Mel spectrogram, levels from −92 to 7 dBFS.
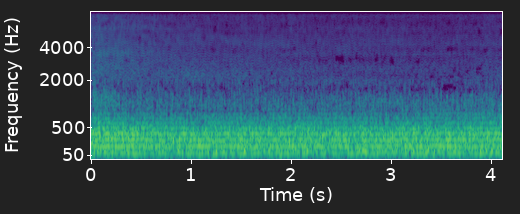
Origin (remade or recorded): remade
